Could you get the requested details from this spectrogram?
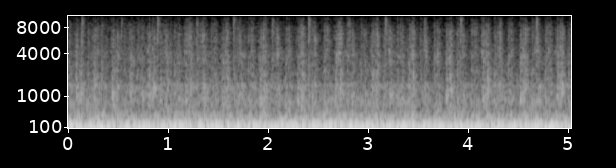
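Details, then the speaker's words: Truck V8 after swapping to an oversized camshaft following a lifter failure: deep, lumpy idle with an even lope about three per second and no knocks or misses. It has a stock torque converter and 700R4 and now burns a lot of oil. "My God, does it sound good at idle though."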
